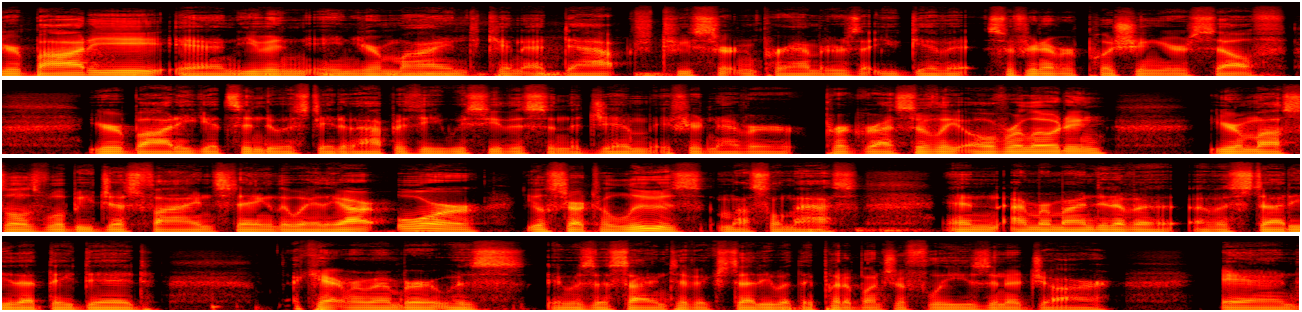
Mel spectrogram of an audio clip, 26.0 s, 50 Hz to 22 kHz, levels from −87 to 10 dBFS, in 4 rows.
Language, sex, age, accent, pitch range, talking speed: English, male, 20-39, American, 90-100 Hz, 210 wpm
